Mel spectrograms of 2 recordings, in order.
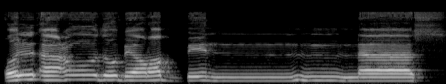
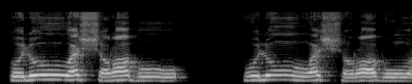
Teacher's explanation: تو ان تینوں حالتوں میں آپ دیکھ رہی ہیں، تینوں الفاظ میں، تینوں آیتوں میں کہ را کے اوپر زبر واقع ہو گیا، جس کی وجہ سے اس کو پر کریں گے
